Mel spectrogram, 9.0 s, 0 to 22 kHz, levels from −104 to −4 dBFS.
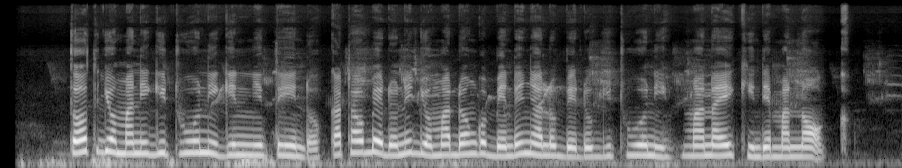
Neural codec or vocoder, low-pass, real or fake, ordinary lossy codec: none; 19.8 kHz; real; none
